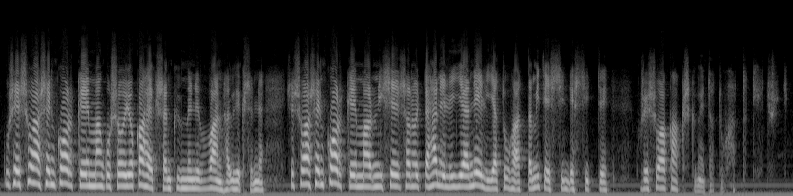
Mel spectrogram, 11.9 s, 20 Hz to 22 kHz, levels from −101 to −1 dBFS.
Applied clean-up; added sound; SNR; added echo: none; none; none; none.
